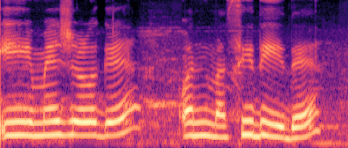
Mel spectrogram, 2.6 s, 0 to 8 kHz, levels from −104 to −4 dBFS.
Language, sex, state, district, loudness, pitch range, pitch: Kannada, female, Karnataka, Koppal, -11 LUFS, 230-275 Hz, 265 Hz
